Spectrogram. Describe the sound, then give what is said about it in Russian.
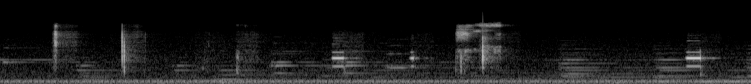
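An incoming-call ringtone plays as a string of short electronic melodic beeps at uneven intervals, fairly clear over a steady low background hum, with no one speaking. “Сейчас, секундочку, кто-то мне звонит, просто и выбивает меня.”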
